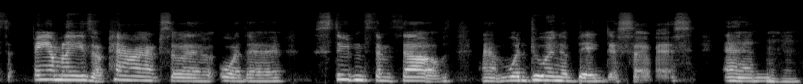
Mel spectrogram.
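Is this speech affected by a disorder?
Yes: hearing loss with cochlear implant; lifelong hearing loss, cochlear implant left ear, hearing aid right ear; recent cochlear implant surgery, decided on implant because hearing had decreased.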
